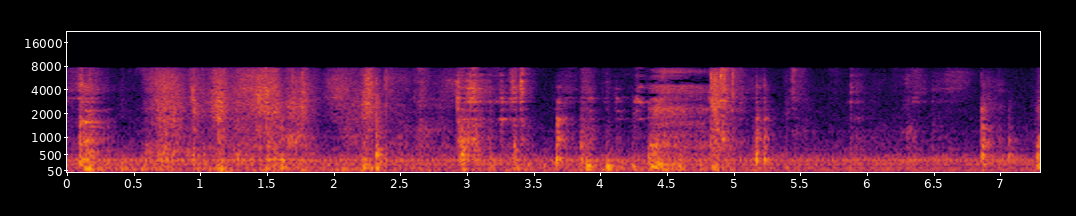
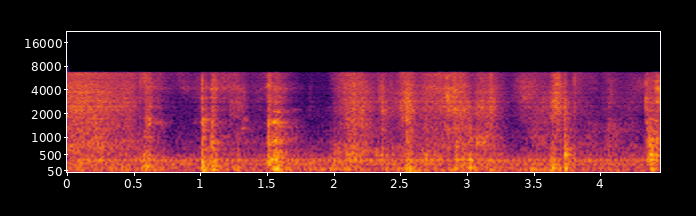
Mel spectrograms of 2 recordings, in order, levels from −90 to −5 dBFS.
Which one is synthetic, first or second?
second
